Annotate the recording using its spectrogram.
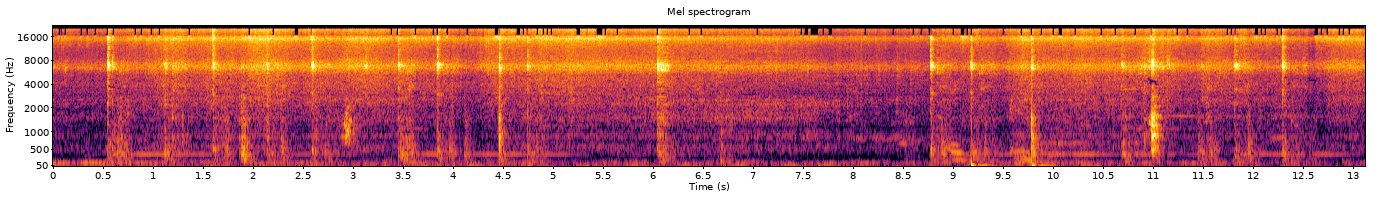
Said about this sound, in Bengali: দেখো বেশ কিছুটা ভাজা ভাজা হয়ে গেছে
